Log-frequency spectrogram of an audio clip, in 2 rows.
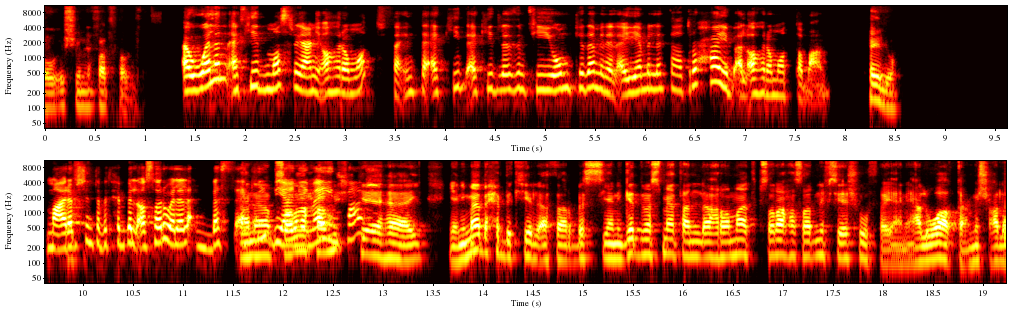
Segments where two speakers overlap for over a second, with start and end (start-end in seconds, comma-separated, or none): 11.6-13.1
